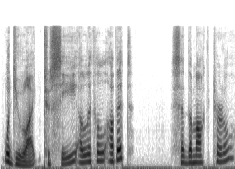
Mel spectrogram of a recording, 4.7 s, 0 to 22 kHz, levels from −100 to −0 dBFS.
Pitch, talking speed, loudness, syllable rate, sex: 160 Hz, 165 wpm, -19 LUFS, 3.9 syllables/s, male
